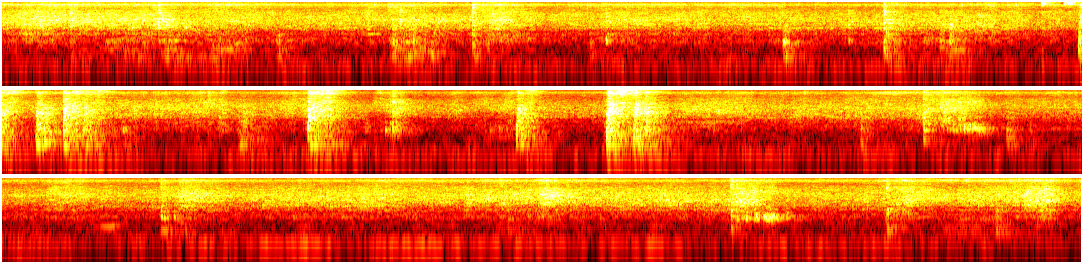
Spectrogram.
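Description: Chicken pieces sizzling as they fry dry in a metal kadai, stirred with a metal slotted spoon that scrapes and clanks against the pan. The clanks come in a quick run between about five and nine seconds in, the loudest near the end of it. The meat is cooked through and is being fried down into chicken varuval.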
